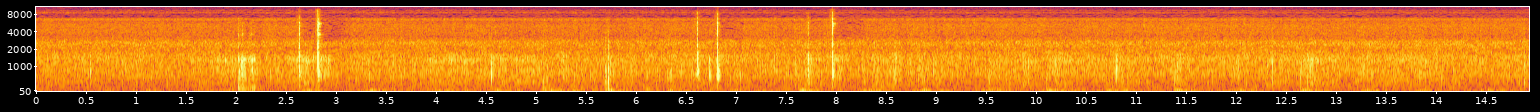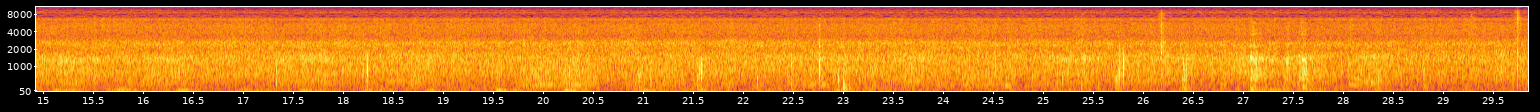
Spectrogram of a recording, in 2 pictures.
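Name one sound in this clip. Footsteps crunch through undergrowth and snap twigs close by.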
